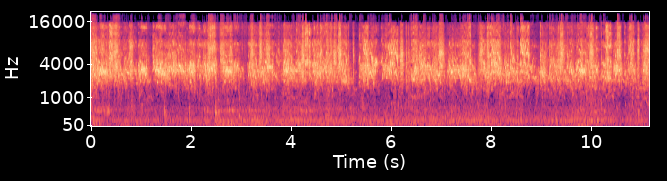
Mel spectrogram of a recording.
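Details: Nonstop warbling chatter from a breeding pair of Australian budgerigars, rapid grating high notes running together without a break.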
